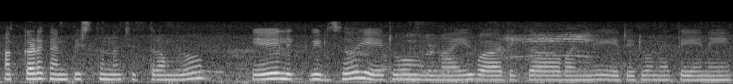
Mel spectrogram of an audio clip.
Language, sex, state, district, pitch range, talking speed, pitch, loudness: Telugu, female, Andhra Pradesh, Sri Satya Sai, 210-240 Hz, 100 wpm, 220 Hz, -17 LUFS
